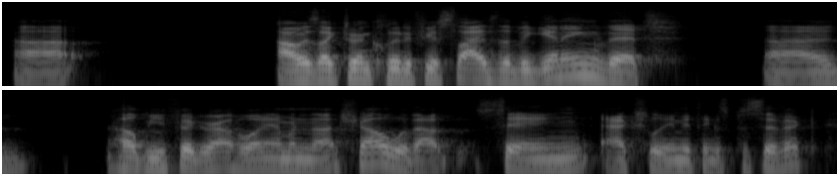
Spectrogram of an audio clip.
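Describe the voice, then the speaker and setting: A man in his forties, from the Bahamas, giving a live tech meetup talk as a guest presenter, relaxed and halting with frequent "uh"s and restarts. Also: mid-range voice. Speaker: guest presenter, software engineer.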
